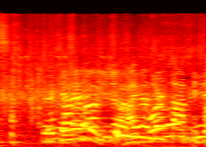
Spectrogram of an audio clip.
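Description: Men's voices talking, with no clear words: only speech is heard.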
